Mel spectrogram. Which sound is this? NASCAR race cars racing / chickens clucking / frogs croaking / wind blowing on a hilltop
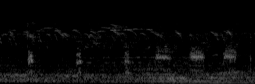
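chickens clucking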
